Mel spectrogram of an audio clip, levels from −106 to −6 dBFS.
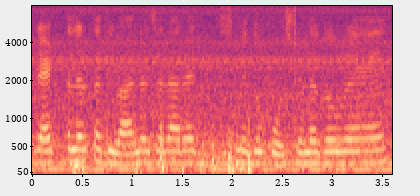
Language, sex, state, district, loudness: Hindi, female, Chhattisgarh, Raipur, -17 LUFS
